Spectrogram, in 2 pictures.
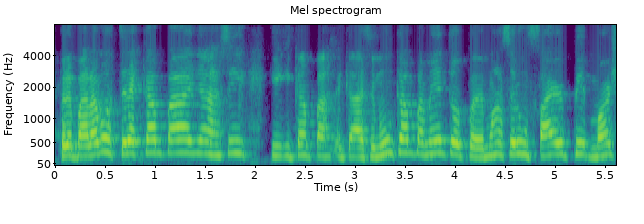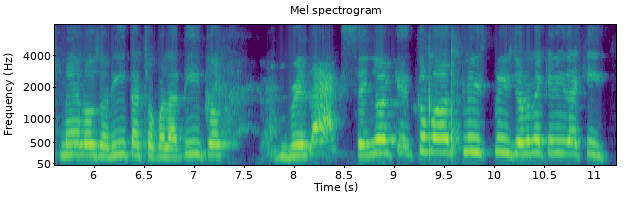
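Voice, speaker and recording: A man voicing an eager apostle who talks too much, begging excitedly to stay put. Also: very high voice, moderate pace, pitched above the performer's own voice. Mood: eager pleading. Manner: excited, begging, mixes in English.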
